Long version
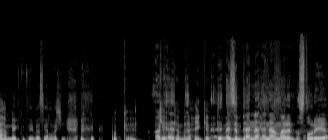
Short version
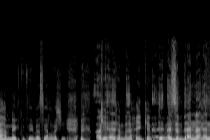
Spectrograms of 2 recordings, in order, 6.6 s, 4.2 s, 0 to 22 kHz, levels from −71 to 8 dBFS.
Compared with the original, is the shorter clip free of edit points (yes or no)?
no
